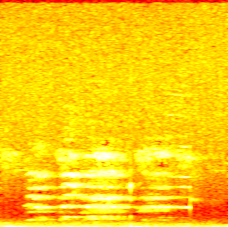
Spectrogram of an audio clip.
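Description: A faint rooster crow: one long call of about a second and a half.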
